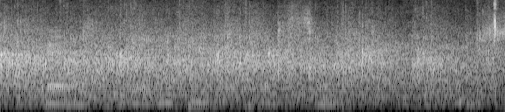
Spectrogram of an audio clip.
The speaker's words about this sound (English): Let's give a round to our wonderful panel. Round of applause.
